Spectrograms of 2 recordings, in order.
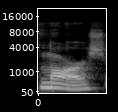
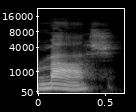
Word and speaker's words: mesh: The word mesh is often pronounced marsh or mash along coastal North Carolina.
